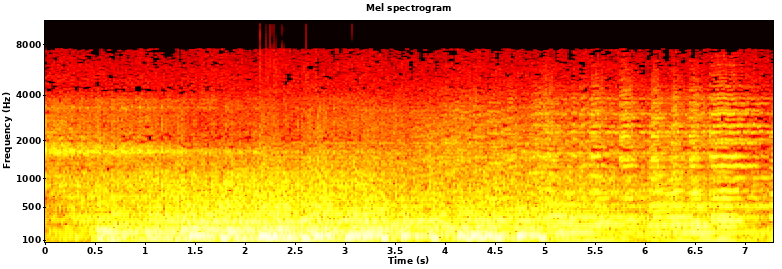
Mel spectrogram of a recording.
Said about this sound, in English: Japanese planes are bombing Pearl Harbor. What? Listen. You can hear the bombs exploding.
